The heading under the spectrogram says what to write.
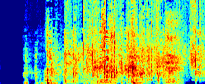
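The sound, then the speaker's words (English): An empty plastic water bottle is crushed and ripped in half by hand, without scissors, giving a continuous crackling and crinkling that lasts a couple of seconds with bursts of sharper snapping. “No, the water bottle. Make it in half, so it's a cup. I don't have scissors. Rip it.”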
